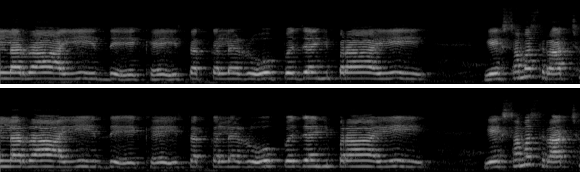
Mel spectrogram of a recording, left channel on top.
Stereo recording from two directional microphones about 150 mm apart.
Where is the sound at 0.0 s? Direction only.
20° right (ahead or behind).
